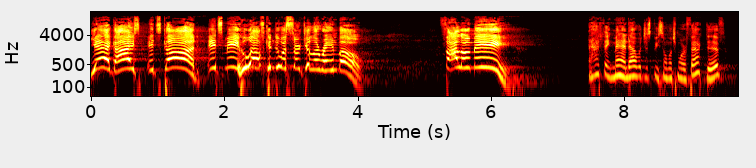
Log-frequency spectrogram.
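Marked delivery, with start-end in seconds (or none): 0.0-6.4 booming megaphone voice, very high pitched. Imagining God announcing himself after a circular rainbow, in a loud megaphone voice. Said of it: "in a loud megaphone voice".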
